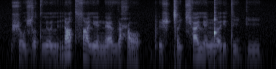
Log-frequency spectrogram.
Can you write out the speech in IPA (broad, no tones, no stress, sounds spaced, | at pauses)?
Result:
ʂ o ʑ ɔ t lʲ ɔ lʲ r i tˤ sˤ æ lʲ æ n æ v i ħ ɔ | pʼ i ʂ ǀ ɜ t͡ɕʰ a lʲ a ŋ͡ǃ ɜ ɾʲ e t i k i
